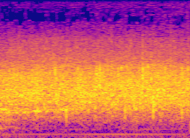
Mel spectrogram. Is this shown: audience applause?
yes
